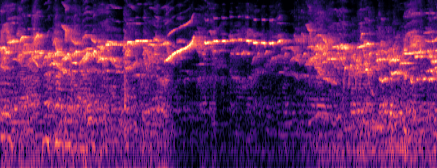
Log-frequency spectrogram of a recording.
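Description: Oriental magpie-robin singing loud, varied high whistles with a long clear rising slur, in the style of a white-rumped shama; a faint buzzy rattle underneath.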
